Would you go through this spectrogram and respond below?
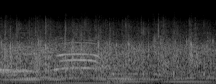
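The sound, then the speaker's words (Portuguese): An audience applauds the Lord in a dense, steady wash of clapping that holds for about two seconds, with a raised voice and some sustained tones rising above the noise. “Dê um brado ao Senhor e aplaudo.”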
